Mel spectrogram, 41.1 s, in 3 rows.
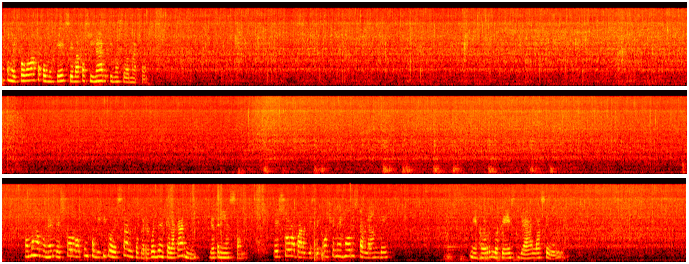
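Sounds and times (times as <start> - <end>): meat sizzling in a pan: 0.0 - 41.0
vegetables frying: 0.0 - 41.0
spatula scraping and knocking pan: 18.4 - 20.4, 21.1 - 25.1, 31.6 - 32.8, 36.2 - 37.8.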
